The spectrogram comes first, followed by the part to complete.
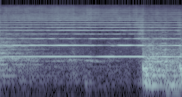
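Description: Drum and bugle corps horn line holding one long sustained note, which breaks off near the end as the full ensemble comes back in.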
